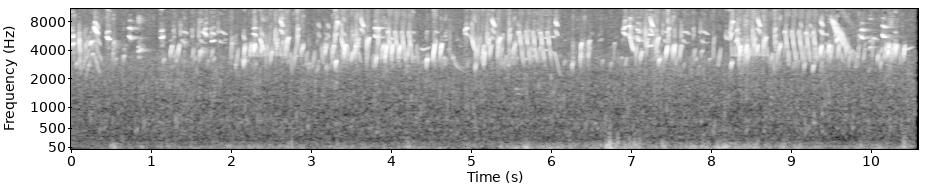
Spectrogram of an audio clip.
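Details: A flock of European goldfinches in mating and readiness calls used to stir males into song. Dense bursts of high, tinkling twitters and chirps, in two long busy spells with a brief lull near the middle, over a faint low rumble.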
